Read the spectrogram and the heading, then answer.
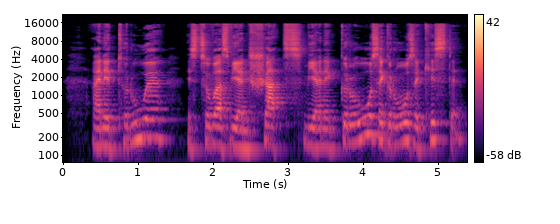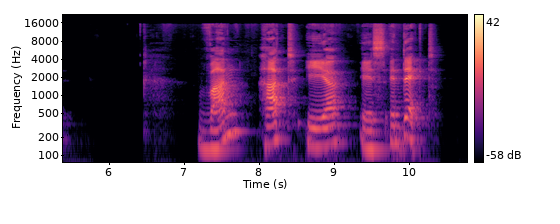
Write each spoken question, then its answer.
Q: Wann hat er es entdeckt?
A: Gestern.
